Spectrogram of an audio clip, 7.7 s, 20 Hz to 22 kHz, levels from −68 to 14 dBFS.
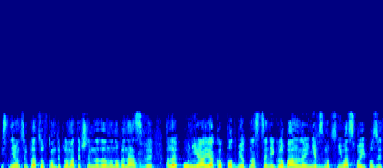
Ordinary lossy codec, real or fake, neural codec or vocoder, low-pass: none; real; none; 7.2 kHz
